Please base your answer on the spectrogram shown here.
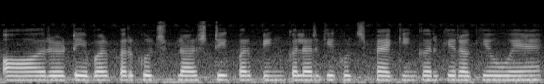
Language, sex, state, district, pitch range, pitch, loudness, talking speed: Hindi, female, Chhattisgarh, Raipur, 200-205 Hz, 200 Hz, -14 LUFS, 165 wpm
